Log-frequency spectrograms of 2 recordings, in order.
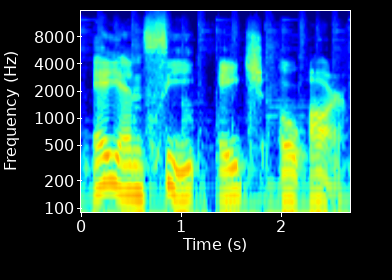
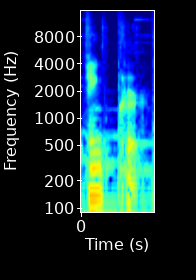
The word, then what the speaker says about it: anchor: Now, it's spelled a n c h o r, right? But you don't pronounce the ch as you normally would, right?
